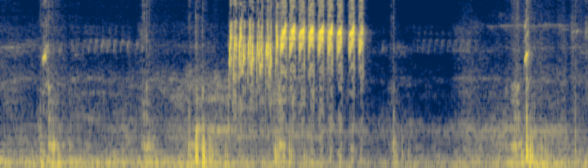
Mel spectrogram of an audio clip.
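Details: Flamboyan bird in vigorous besetan-style song: a faint high trill, then a fast, even run of about twenty sharp, high, ringing notes lasting under two seconds, with scattered low knocks and clicks around it.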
